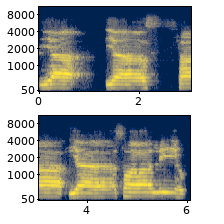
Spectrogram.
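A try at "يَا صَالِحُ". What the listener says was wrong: লিহু, লাম টান হবে না, লামের নিচে জের।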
